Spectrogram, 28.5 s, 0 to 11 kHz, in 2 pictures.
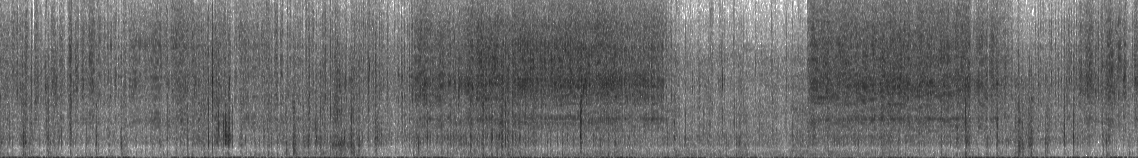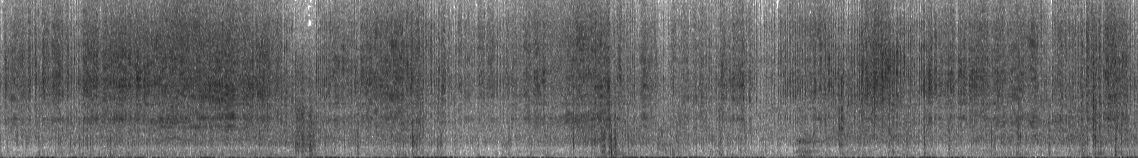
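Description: Privateer 161 enduro mountain bike descending a dirt trail at speed: tyres rumbling over ground, roots and rocks, with the chain and drivetrain rattling and sharp knocks from impacts throughout, and a high freehub ticking that drops out briefly a few times.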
